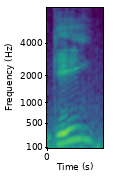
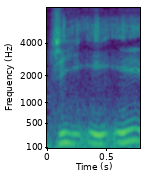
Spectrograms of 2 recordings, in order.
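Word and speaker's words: Gee: gets mad when I call him ghee it's spelled g-e-e it took me seven years to figure out it's just G Aaron G Wichita Falls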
